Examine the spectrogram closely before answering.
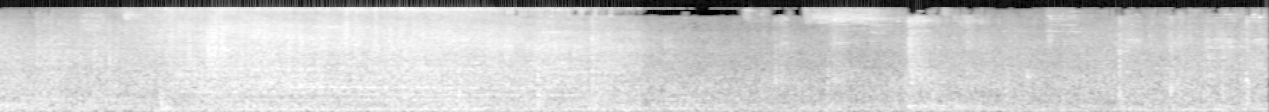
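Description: A freight train rumbles past with a deep, steady roar.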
